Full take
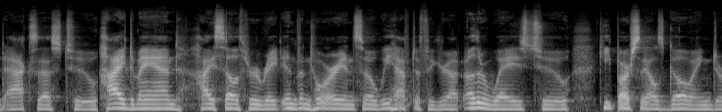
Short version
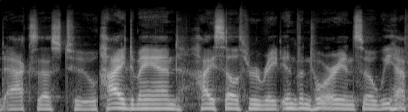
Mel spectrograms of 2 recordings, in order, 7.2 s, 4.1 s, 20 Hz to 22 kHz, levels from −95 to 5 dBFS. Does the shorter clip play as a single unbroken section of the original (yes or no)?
yes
